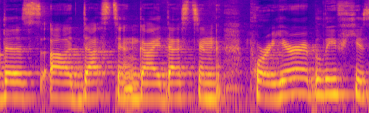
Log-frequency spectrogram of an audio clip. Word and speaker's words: Poirier: said that about this uh dustin guy destin poor year i believe his name is the way his name is pronounced and i think that that i i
